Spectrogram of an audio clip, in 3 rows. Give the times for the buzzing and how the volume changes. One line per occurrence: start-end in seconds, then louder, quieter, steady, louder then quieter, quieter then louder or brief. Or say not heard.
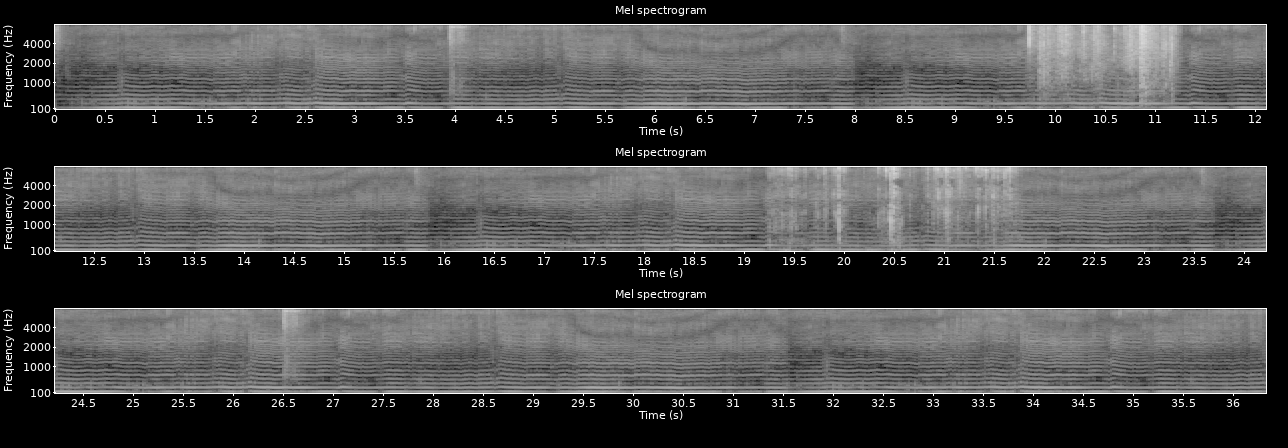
0.0-36.2 steady.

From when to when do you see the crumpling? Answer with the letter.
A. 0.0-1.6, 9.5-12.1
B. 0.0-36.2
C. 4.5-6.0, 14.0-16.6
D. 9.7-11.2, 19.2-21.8
D.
